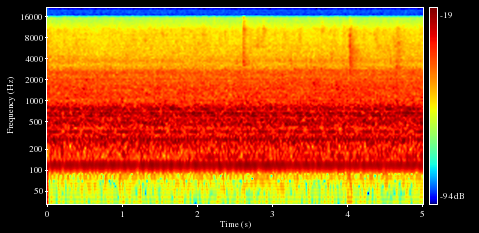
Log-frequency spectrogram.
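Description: Water trickles and bubbles gently in a tank.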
